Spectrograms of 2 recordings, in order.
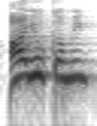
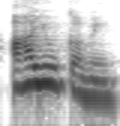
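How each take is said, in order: First: High, loud threatening question. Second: Said in the usual way. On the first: Shown as a demonstration. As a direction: demand it as a threat, pitched up. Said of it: "it means you are threatening". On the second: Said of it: "simple वे में".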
